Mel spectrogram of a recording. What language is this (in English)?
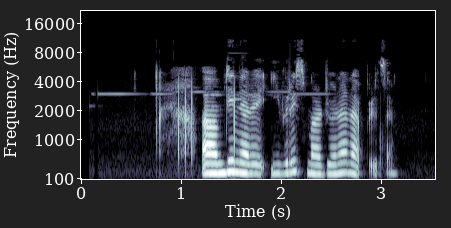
Georgian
